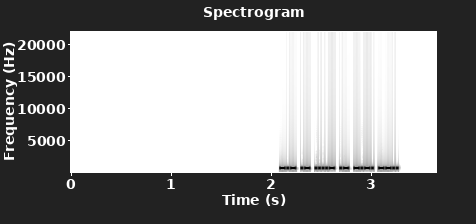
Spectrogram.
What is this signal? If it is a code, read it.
Morse code, heard as a keyed tone, about 69 wpm, 700 Hz. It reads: KA4ACZ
